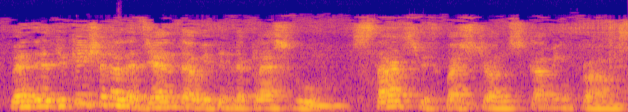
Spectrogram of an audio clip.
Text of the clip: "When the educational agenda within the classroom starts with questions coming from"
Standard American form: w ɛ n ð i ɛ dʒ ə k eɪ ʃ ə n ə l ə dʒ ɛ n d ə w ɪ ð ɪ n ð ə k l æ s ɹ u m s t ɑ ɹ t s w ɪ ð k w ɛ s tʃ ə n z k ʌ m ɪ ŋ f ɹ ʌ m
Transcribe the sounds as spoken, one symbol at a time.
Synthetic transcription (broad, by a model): w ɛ n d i ɛ dʒ ə k eɪ ʃ ə n ə l ə dʒ ɛ n d ə w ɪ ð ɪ n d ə k l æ s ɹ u m s t ɑ ɹ t s w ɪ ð k w ɛ s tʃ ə n s k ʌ m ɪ ŋ f ɹ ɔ m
